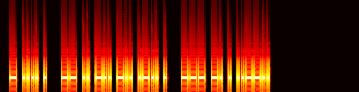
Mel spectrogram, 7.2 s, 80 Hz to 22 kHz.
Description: Morse code, heard as a keyed tone, about 28 wpm, 700 Hz. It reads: THE MIDDLE ONE?
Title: Sentences from Top 900 Words 28wpm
